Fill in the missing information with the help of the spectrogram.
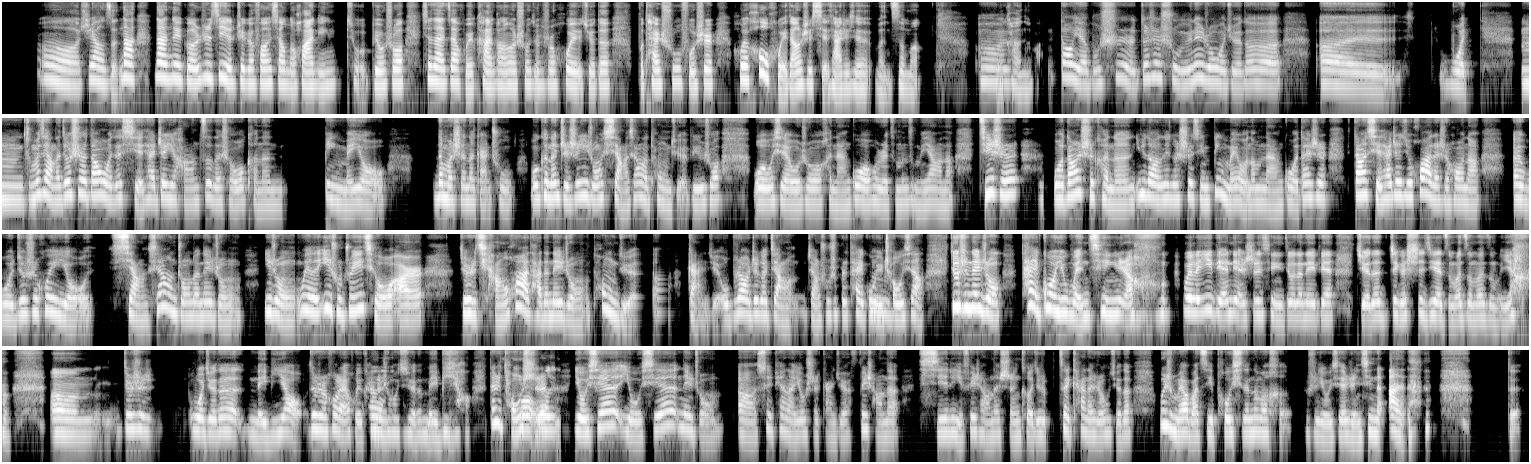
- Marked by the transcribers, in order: other background noise; laughing while speaking: "然后"; laughing while speaking: "样"; laughing while speaking: "必要"; chuckle
- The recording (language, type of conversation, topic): Chinese, advice, 写作怎样能帮助我更了解自己？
